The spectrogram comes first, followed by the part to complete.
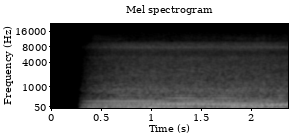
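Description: Silence, then about a quarter second in a steady outdoor background starts: a constant low hum over an even hiss.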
